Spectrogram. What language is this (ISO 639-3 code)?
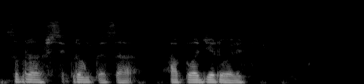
rus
